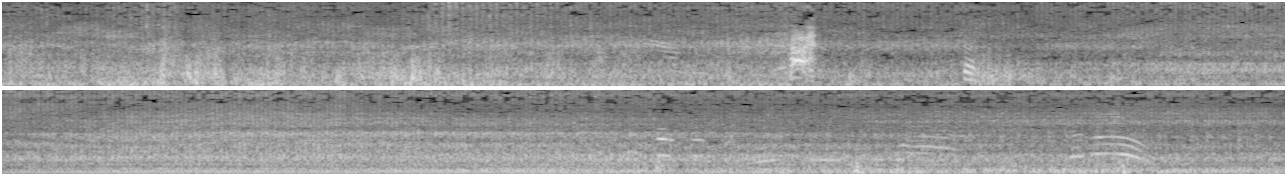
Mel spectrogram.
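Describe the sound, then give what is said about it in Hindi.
A slow-moving farm tractor pulling a trolley over a muddy track gives a steady, low engine drone that continues through the whole stretch without clear changes in pace. “एक tractor slow है बिल्कुल। ये देखे किसान भाइयों पिछला tractor बिल्कुल slow है,”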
